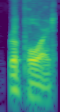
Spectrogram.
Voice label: "report", American

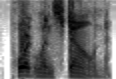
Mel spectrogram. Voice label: "Portland stone", American

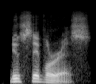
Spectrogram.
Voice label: "nucivorous", American

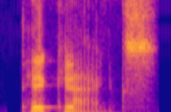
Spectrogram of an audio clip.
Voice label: "pickaxe", American

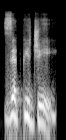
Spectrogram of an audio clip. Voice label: "ZPG", Indian

